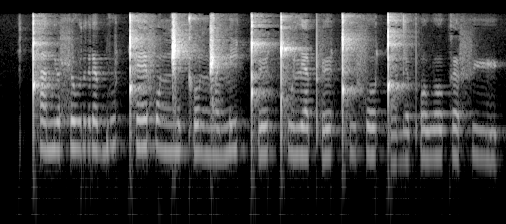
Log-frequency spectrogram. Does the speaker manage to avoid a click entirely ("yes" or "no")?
no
